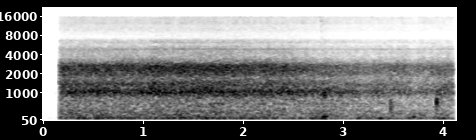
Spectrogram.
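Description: Steady hiss of background noise on the video-call audio, starting after a brief moment of total silence and fading slightly near the end.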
